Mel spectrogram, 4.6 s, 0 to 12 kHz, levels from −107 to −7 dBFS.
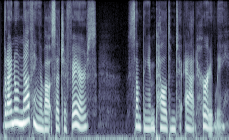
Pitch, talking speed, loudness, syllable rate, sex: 225 Hz, 170 wpm, -17 LUFS, 5.9 syllables/s, female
